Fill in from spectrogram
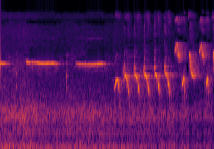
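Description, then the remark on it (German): A male nightingale sings alone: a long, high, pure whistled note, then a quick run of about a dozen bright, repeated chirps rising and falling in pitch. “Wenn Nachtigallmännchen singen, dann wollen sie damit auch die Weibchen beeindrucken.”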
